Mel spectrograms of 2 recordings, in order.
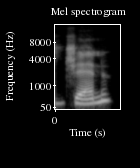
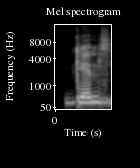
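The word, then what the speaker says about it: Genn: which is great but I pronounced again as Jen through the whole segment that I had cuz I'd never heard his name said I didn't I used to not do sound on my stuff I just had subtitles um so I had never heard Ginn's name actually pronounce so in my head it was Jen Greymane and I were doing the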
